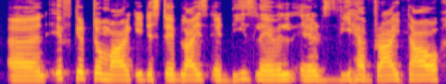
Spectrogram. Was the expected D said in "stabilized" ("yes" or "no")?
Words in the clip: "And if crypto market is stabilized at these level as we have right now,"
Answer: no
